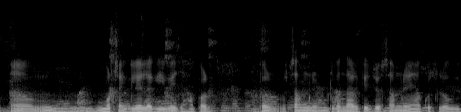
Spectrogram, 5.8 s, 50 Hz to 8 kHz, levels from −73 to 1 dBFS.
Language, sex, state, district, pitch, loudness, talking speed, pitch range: Hindi, male, Bihar, Purnia, 100 Hz, -31 LUFS, 165 wpm, 95-100 Hz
